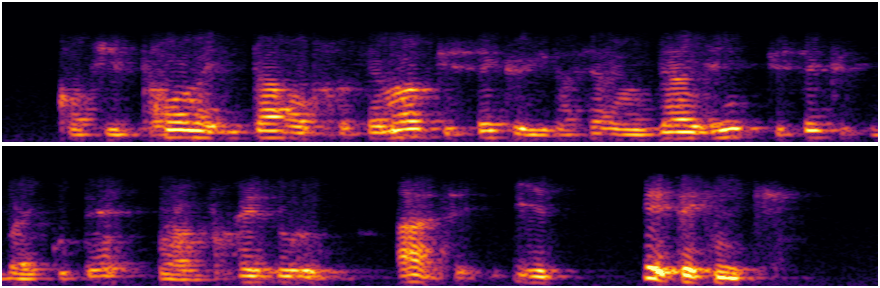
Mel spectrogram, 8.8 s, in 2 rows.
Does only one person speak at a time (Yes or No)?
Yes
